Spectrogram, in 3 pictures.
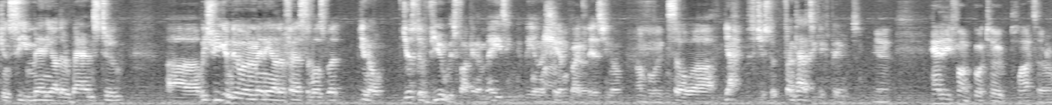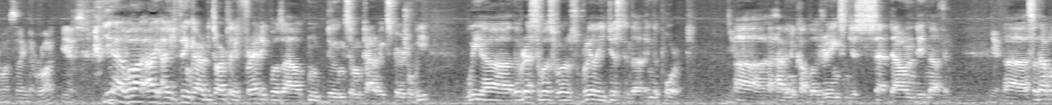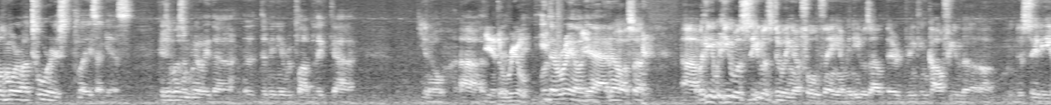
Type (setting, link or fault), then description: setting, busy venue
